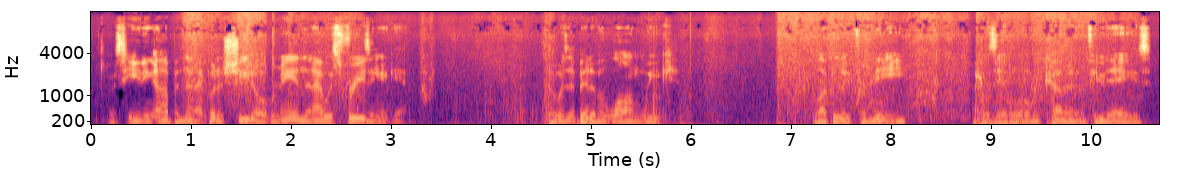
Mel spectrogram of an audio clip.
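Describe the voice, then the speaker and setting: An actor playing a veteran male super-soldier who calmly recounts his past in an audio drama. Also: a little hiss or hum. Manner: steady recounting, low-key storytelling.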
